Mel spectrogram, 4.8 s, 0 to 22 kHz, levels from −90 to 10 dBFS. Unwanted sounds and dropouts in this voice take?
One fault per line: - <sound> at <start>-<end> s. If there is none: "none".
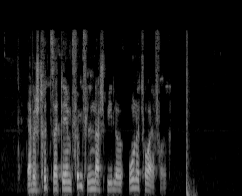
- thud at 3.7-4.0 s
